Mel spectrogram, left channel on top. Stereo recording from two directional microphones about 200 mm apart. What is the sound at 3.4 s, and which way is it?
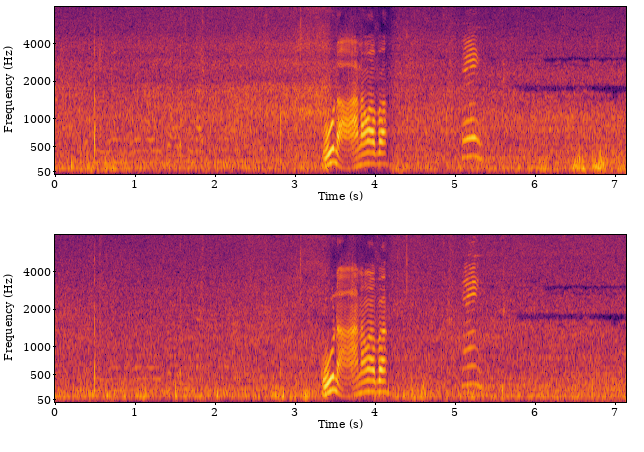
Speech, 30° right (ahead or behind).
